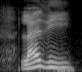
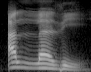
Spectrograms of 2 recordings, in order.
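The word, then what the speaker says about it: الذي: mnyadap tasydidnya maka badannya bukan lazim tapi alladzi kenapa ya karena memang ketentuannya atau hukum bacaannya seperti itu jadi alladzi bukan lazim Saya yakin ketika kita belum tahu ilmunya belum benar maka Bacanya adalah lazim tapi karena sudah tahu maka kini bacaannya benar adalah alladzi Z karena ada yaksu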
